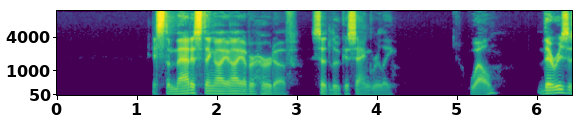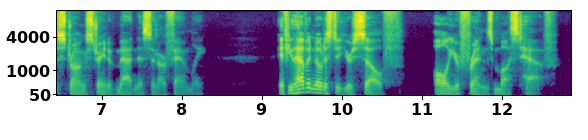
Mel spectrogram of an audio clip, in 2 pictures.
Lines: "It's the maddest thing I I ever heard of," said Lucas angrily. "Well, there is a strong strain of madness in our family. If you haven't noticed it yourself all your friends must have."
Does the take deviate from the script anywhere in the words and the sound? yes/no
no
